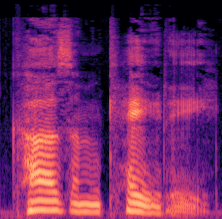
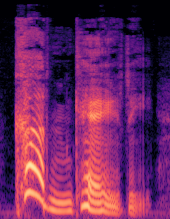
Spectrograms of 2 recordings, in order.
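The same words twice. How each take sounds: First: Said in the usual way. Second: Put-on Alabama accent. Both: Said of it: "in Dick Hanna's Alabama accent".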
